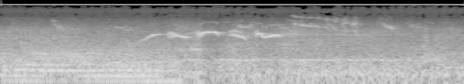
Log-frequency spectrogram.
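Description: A light aircraft's engine drones low and steady for about the first two seconds, then stops; birds chirp several times in quick rising-and-falling calls just before the middle.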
